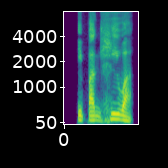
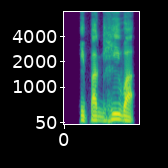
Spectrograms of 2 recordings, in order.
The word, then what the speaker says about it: ipaghiwa: Ipaghiwa, mo, siya, nang, lechon. Ipaghiwa, mo, siya, nang, lechon.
